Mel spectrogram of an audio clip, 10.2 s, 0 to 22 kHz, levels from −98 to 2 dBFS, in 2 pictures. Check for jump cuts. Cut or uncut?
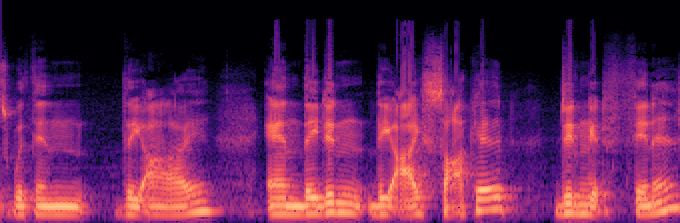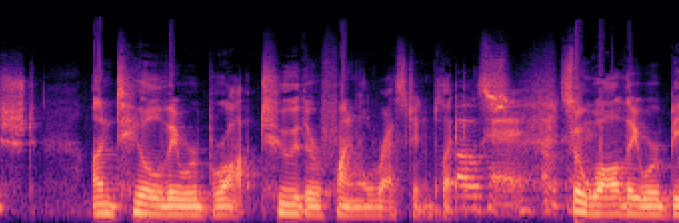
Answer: cut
